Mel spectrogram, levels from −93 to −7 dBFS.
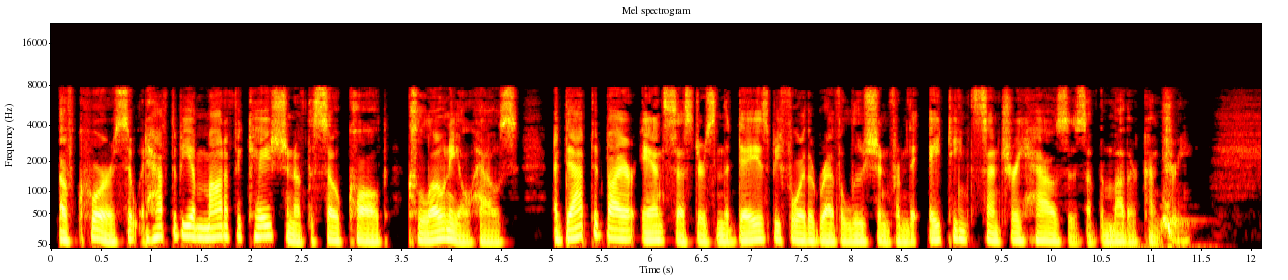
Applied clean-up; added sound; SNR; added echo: classical method Wiener filter.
